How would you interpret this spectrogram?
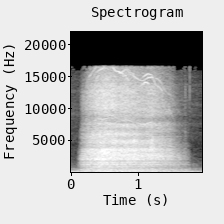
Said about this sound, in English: Here we go with a big breath in.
